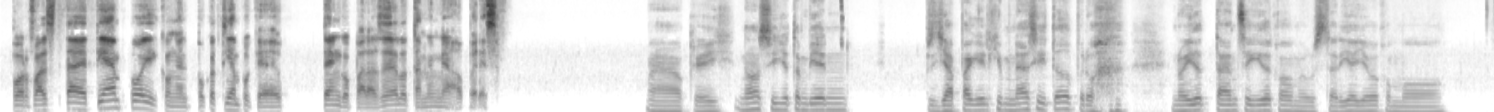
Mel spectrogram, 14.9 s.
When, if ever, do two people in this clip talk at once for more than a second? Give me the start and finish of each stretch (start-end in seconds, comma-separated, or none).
none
